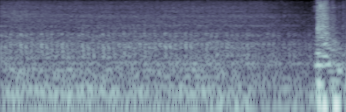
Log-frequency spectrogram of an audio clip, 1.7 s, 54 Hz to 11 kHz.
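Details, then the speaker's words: 2009 Ford Escape Hybrid with 126,000 miles, the hybrid engine started right up. A low, steady idle hum with no knocks, ticks or roughness, then one brief thump at the end: normal idle. "sounds like it's doing what it's supposed to be doing um this one only has 126,000 M on it too"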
